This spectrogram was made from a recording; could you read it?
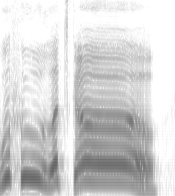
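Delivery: mock very high, very loud whoop, "go" drawn out. Voicing a dragon flying up in a trailer: imitating Spyro having fun flying. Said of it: "He's having fun flying".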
